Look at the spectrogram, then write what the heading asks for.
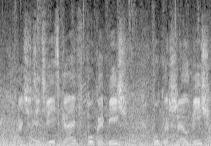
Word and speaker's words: Пука Shell Beach: Поэтому, конечно же, чтобы ощутить весь кайф Пука Бич, Пука Shell Beach, как полностью произносится название этого пляжа, нужно приезжать сюда самостоятельно и желательно подольше, а не на полчаса, как мы.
